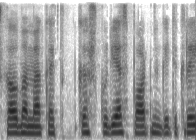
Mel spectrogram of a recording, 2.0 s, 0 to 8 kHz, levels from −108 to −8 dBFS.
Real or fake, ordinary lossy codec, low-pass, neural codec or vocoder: real; AAC, 48 kbps; 7.2 kHz; none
